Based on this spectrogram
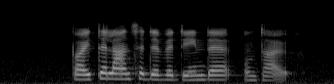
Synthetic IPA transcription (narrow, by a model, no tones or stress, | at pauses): b̥œɥtəlɐnsədəvədɛndəɔntɦɐ̰w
